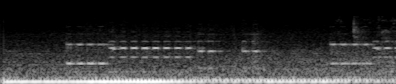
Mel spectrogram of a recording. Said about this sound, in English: And we can ring my phone by hitting this button.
